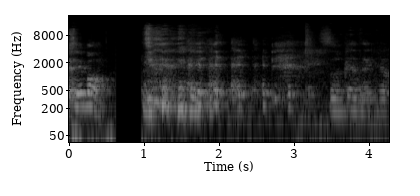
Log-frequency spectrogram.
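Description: A man laughs heartily, close by.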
